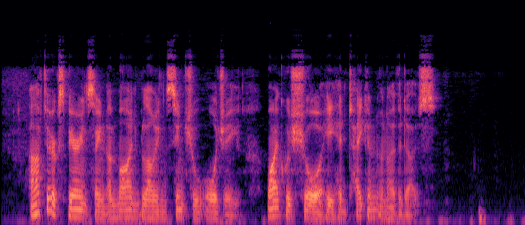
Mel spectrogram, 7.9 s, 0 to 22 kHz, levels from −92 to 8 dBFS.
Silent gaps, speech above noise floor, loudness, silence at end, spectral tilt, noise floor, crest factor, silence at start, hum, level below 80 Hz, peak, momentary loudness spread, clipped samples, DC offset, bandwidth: none; 35 dB; -18 LUFS; 0.6 s; -3 dB/octave; -54 dBFS; 20 dB; 0.25 s; none; -44 dBFS; 0 dBFS; 12 LU; under 0.1%; under 0.1%; 10 kHz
